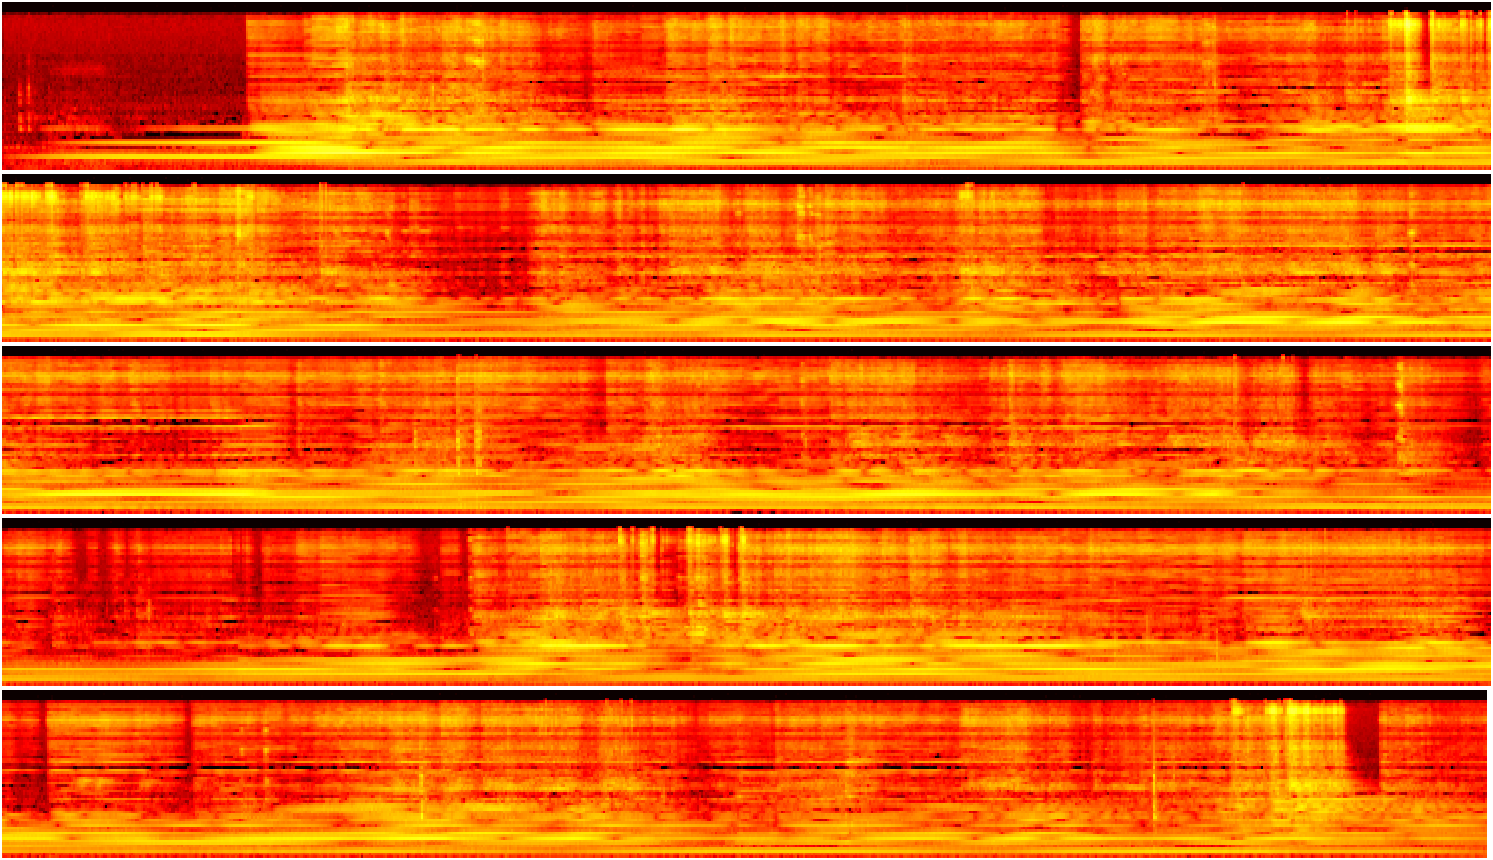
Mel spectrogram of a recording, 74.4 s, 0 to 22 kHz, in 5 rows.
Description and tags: Recorded with ZOOM H1 near the strings while I makes a drone sound with the Ebow. Guitar is a Jazzmaster. No amplifier used.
